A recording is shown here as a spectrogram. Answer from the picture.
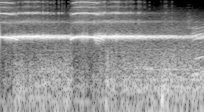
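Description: Netball umpire's whistle blown loudly in one long blast of nearly two seconds, with a short trilling swell at the start and again about three-quarters of a second in.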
